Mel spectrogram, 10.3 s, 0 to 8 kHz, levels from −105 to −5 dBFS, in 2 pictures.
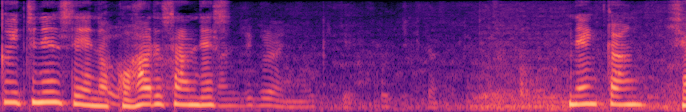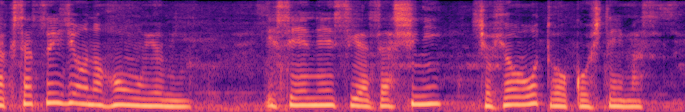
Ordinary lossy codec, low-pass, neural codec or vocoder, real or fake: none; none; codec, 16 kHz, 16 kbps, FreqCodec, smaller model; fake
